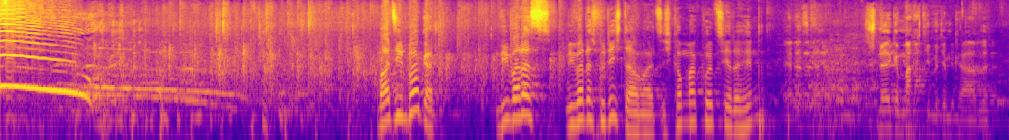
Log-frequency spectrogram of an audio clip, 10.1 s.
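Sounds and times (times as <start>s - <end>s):
audience applause and cheering: 0.0s - 6.0s
laughter: 1.1s - 3.2s, 7.8s - 10.0s
speech: 3.8s - 8.1s, 8.7s - 10.0s.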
